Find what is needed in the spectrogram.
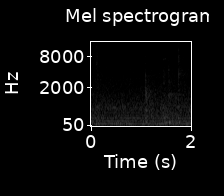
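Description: Near silence: room tone with a low steady hum and a few faint clicks in the second half.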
